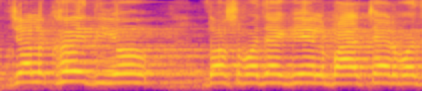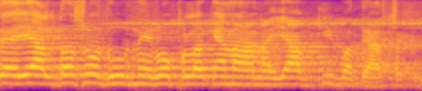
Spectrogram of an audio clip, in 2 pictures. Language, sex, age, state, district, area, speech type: Maithili, female, 60+, Bihar, Supaul, rural, spontaneous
